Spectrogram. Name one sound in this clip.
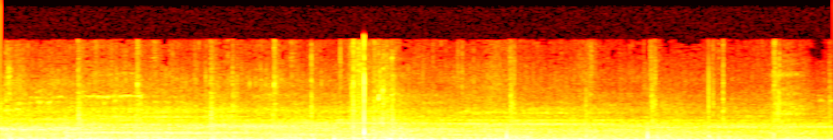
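Hands and feet clank on a metal ladder during a climb.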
